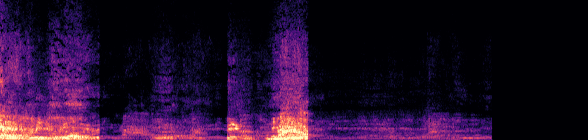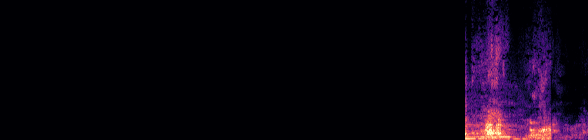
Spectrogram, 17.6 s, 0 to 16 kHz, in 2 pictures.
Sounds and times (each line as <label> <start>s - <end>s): people pretending to be zombies 0.0s - 7.4s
